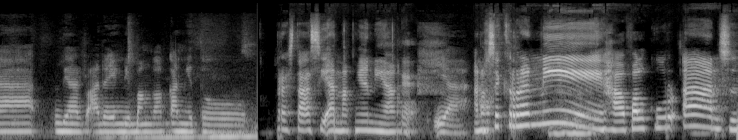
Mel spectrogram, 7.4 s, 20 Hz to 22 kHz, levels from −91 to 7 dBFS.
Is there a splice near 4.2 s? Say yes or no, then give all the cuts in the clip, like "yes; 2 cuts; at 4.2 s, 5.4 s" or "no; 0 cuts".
no; 1 cut; at 2.5 s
